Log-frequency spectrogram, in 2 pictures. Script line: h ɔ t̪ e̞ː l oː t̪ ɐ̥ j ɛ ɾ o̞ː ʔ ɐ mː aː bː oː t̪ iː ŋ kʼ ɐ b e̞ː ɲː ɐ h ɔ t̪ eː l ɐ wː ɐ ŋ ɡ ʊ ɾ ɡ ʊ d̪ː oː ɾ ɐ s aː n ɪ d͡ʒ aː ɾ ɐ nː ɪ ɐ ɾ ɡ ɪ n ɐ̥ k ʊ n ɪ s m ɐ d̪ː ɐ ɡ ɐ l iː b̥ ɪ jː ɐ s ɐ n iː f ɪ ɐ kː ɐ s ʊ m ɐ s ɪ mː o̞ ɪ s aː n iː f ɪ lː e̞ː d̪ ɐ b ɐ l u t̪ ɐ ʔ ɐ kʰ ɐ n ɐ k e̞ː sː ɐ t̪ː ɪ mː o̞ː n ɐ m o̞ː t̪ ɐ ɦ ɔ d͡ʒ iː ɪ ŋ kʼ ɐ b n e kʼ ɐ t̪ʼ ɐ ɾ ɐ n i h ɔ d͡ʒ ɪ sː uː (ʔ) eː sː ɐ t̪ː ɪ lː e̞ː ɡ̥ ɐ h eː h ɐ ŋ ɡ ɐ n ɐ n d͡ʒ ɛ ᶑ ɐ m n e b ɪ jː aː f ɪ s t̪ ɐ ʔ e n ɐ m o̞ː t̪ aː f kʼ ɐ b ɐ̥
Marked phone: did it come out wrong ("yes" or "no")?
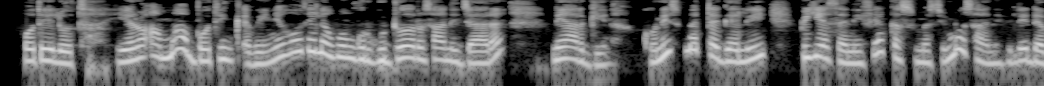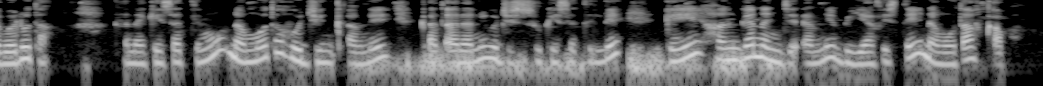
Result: yes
